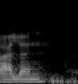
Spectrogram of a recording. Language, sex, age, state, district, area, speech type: Hindi, male, 18-30, Uttar Pradesh, Chandauli, rural, read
